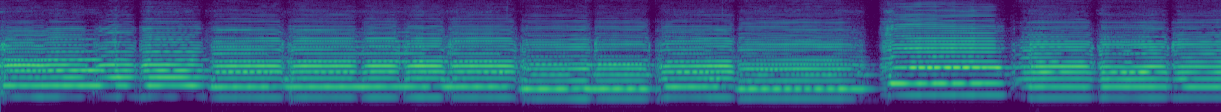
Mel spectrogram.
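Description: A viola and a silver flute playing a melody together in duet, the notes changing about every half second, with a brighter, higher note a little after four seconds in.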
